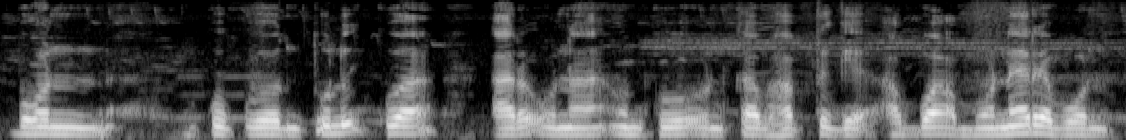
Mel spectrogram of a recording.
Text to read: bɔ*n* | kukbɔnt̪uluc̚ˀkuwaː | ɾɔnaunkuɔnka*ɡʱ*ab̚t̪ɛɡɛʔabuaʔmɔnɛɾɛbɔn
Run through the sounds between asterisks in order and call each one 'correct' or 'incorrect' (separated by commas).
correct, incorrect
